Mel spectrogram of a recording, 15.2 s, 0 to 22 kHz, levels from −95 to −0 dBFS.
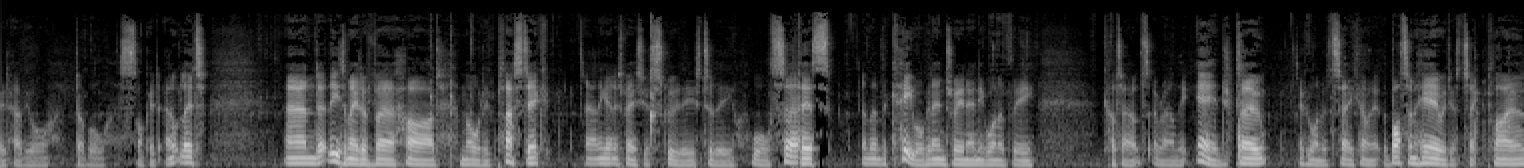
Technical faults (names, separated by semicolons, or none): short concealed packet loss; burst of packet loss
